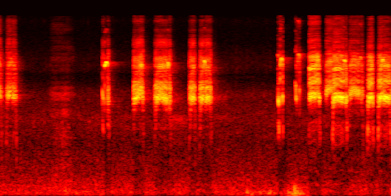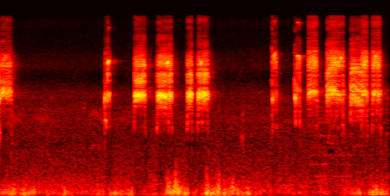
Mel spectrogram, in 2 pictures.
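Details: Kala teetar, the black francolin, calling during a calling contest: clusters of harsh, buzzy high notes repeat in quick rasping phrases across twelve seconds, some bursts overlapping, with low rumbling noise underneath.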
